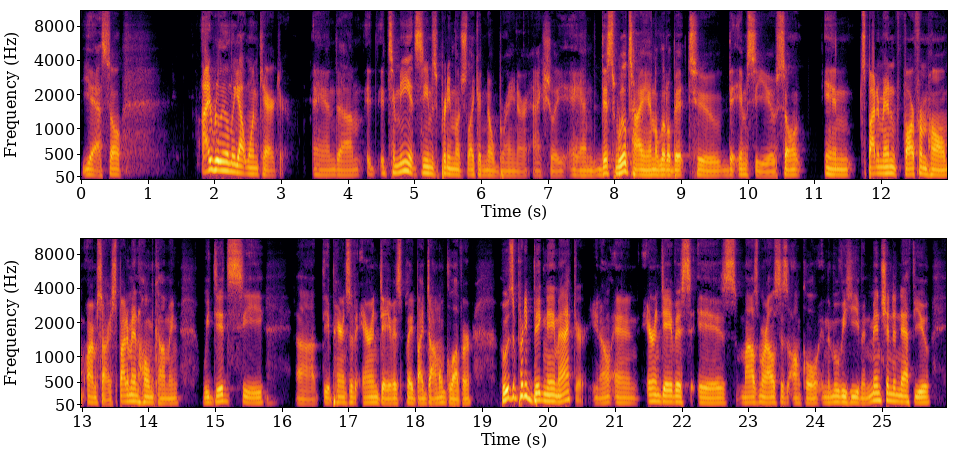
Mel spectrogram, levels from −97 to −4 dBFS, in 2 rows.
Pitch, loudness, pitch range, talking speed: 100 Hz, -19 LUFS, 95-115 Hz, 195 wpm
